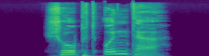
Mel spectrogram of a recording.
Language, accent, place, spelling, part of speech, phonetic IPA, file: German, Germany, Berlin, schobt unter, verb, [ˌʃoːpt ˈʊntɐ], De-schobt unter.ogg
- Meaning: second-person plural preterite of unterschieben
